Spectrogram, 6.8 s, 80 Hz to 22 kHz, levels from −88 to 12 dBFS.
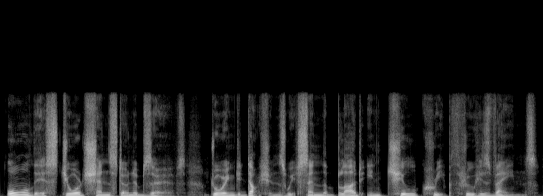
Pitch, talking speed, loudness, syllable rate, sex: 115 Hz, 150 wpm, -19 LUFS, 4.0 syllables/s, male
